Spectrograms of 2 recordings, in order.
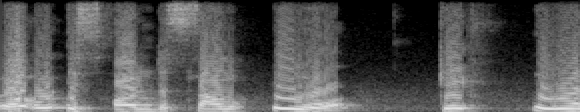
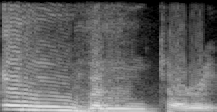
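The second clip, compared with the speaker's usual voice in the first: inventory with first syllable IN stressed. Teaching the word's pronunciation, saying it with the listener, stress on in. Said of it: "Say it with me".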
